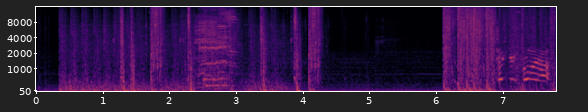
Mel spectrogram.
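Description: Gunfire in Warhammer 40k BattleSector, loud bursts of rapid shots and heavy impacts in clusters, a brief lull, then another volley, mixed with in-game voice lines.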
